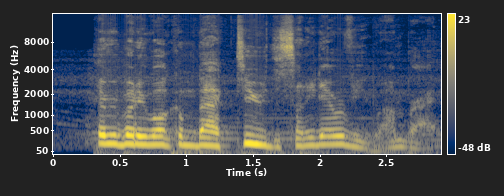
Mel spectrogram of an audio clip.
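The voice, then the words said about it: Voice suddenly very deep. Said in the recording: “Did your voice just get super deep at the beginning of that? ... It opposite cracked to go down an octave instead of up.”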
